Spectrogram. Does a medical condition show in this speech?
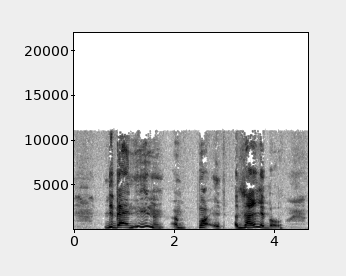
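Yes: cerebral palsy and multiple sclerosis; cerebral palsy lifelong, multiple sclerosis diagnosed later, increasingly less able to do things.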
